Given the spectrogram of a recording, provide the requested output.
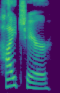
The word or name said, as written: high chair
